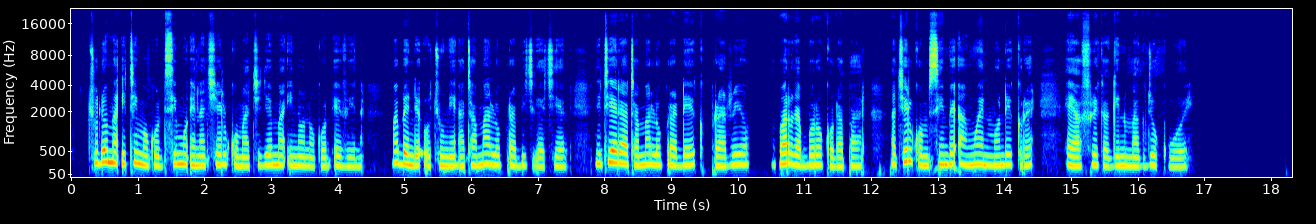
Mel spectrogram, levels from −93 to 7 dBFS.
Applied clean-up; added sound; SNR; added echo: neural mask model DeepFilterNet 3.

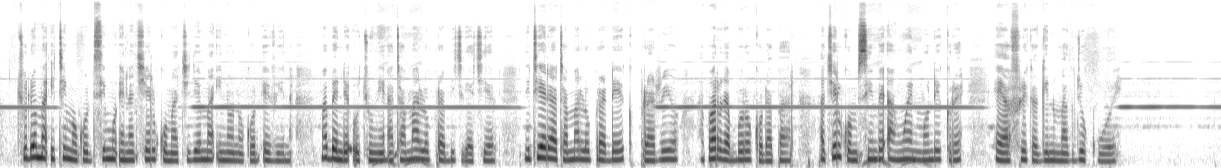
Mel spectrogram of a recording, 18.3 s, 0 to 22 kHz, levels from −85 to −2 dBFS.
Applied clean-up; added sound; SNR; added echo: none; Wind instrument, woodwind instrument; 17 dB; none.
